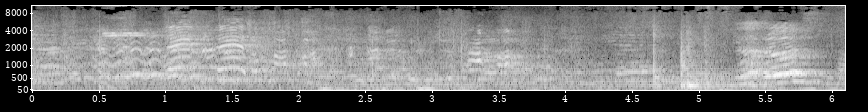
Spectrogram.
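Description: Girls' voices calling out and chattering as they play, with a loud rising call near the end.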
